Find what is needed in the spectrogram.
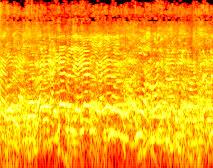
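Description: Crowd chatter in a fish market hall: many men talking over one another at once, a dense, unbroken babble of voices.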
